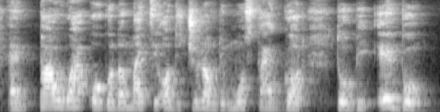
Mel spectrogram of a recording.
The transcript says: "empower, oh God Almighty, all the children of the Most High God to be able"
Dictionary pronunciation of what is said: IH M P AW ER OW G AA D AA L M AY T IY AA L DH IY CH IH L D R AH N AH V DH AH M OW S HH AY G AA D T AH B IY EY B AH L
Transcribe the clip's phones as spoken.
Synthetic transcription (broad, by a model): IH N P AW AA OW G AA D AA M AY T IY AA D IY CH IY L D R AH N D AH M OW S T AY G AA D T AH B IY EY B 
